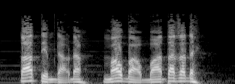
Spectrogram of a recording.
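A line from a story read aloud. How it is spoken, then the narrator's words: Angry. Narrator (Vietnamese): Tiểu Nhạn hầm hầm tức giận nói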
